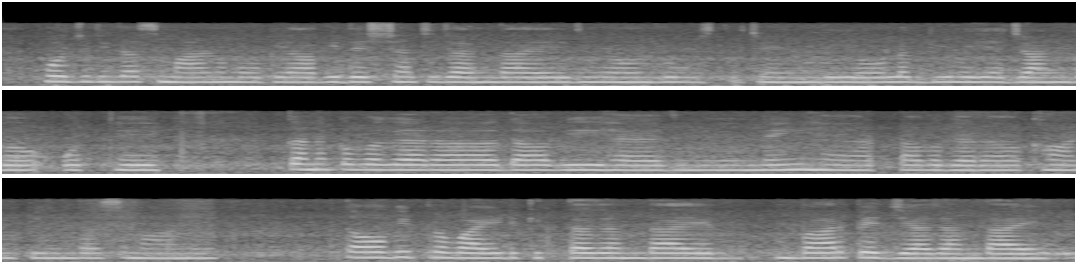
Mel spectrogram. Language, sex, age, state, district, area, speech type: Punjabi, female, 30-45, Punjab, Mansa, urban, spontaneous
